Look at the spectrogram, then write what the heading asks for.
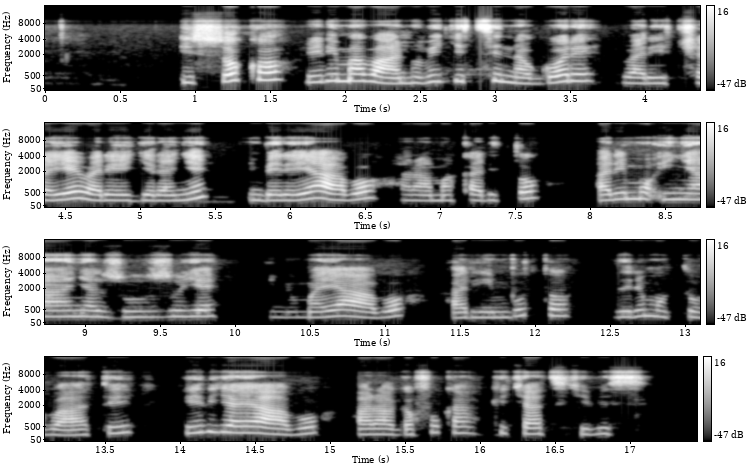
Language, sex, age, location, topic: Kinyarwanda, female, 36-49, Kigali, health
